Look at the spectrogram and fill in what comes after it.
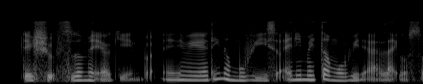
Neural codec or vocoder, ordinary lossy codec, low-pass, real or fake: none; none; none; real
